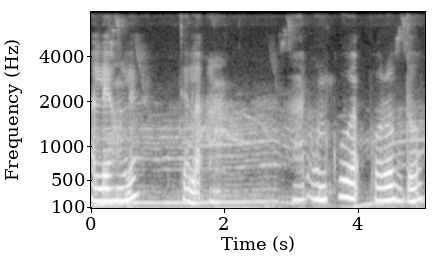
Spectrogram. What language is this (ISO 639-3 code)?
sat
